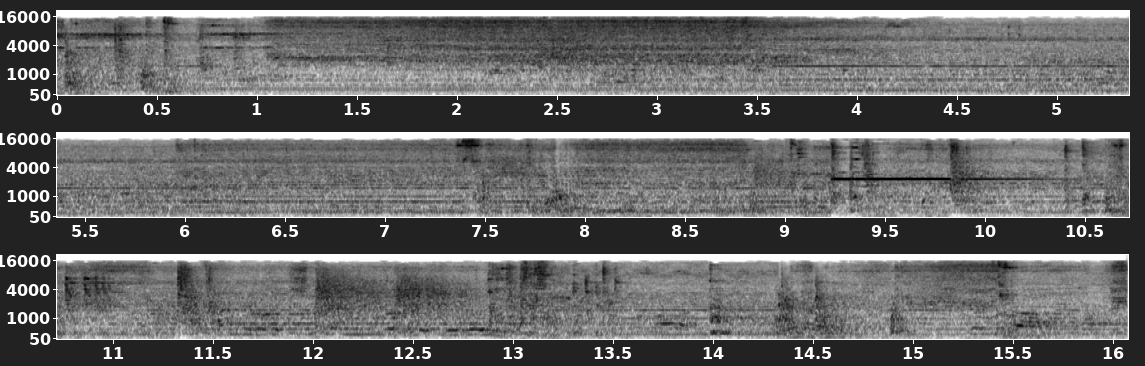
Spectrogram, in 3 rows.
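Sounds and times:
machine humming: 0:00.0 - 0:16.0
short high beep: 0:09.2 - 0:10.5.

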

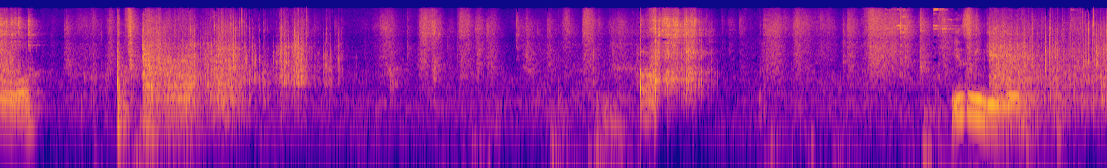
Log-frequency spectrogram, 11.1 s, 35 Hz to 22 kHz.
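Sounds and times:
dry kibble rattling in a scoop: 0:01.4 - 0:03.5, 0:06.4 - 0:07.2, 0:09.5 - 0:11.0
scoop clattering: 0:01.5 - 0:03.5, 0:06.4 - 0:07.2, 0:09.9 - 0:11.0.

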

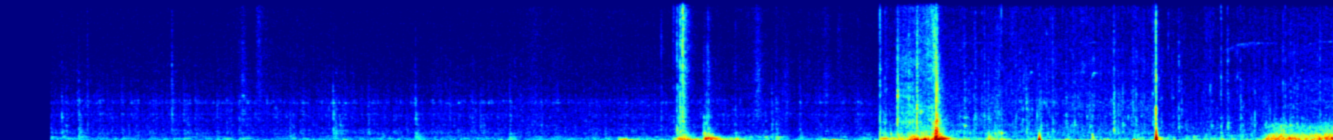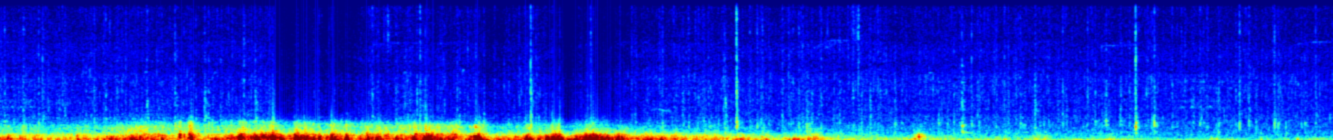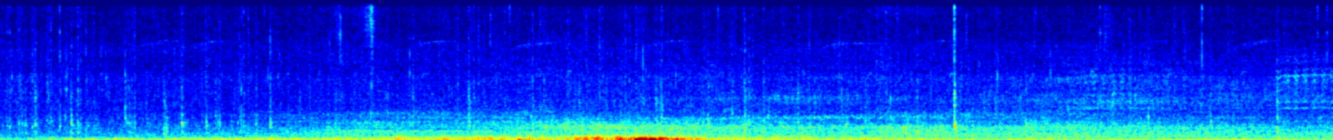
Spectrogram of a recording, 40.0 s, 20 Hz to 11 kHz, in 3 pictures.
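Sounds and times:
rain falling: 0:00.5 - 0:39.9
thunder rumbling: 0:12.2 - 0:39.6.

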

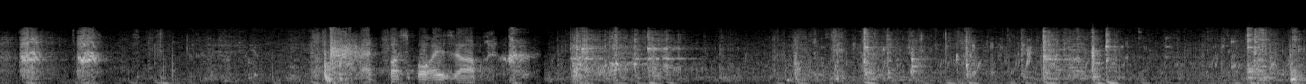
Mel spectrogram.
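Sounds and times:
pots and dishes clattering: 0:03.1 - 0:03.8, 0:05.1 - 0:13.0.

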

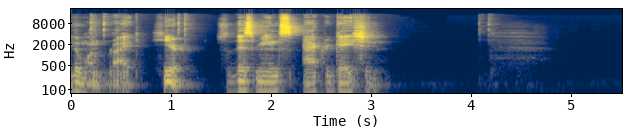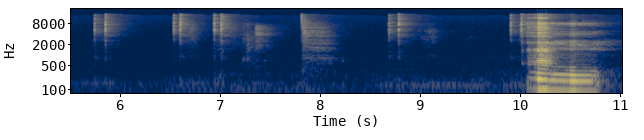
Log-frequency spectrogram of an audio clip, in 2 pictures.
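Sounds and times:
faint computer mouse clicks: 0:05.7 - 0:07.5, 0:08.7 - 0:09.0.

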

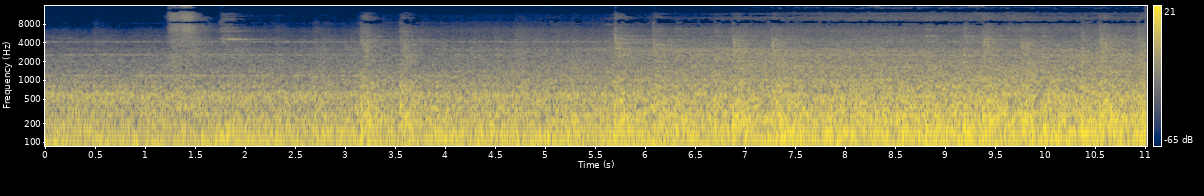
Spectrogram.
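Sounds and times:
diesel trains rumbling: 0:00.0 - 0:11.0
short high hisses: 0:01.2 - 0:02.0.

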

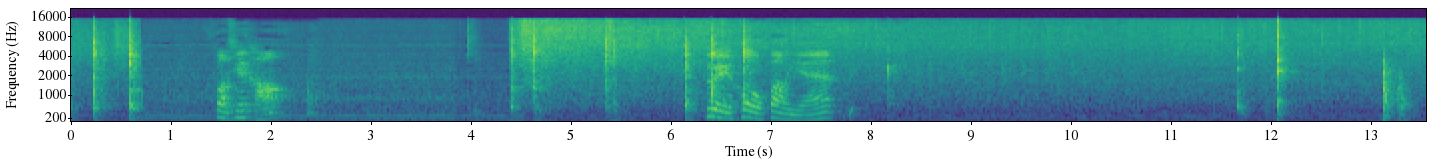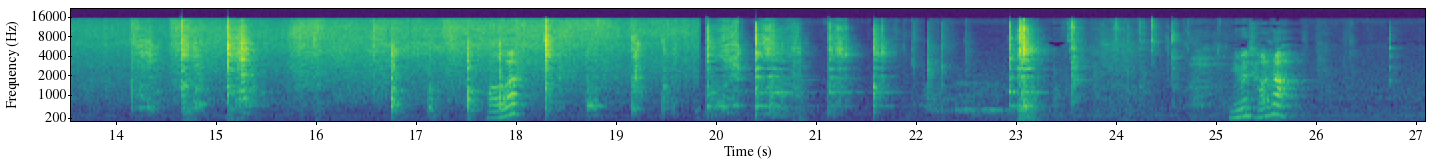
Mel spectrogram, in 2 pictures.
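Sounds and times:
food sizzling in a wok: 0:00.0 - 0:00.8, 0:04.4 - 0:21.8
spatula scraping a wok: 0:04.4 - 0:07.0, 0:14.1 - 0:21.8.

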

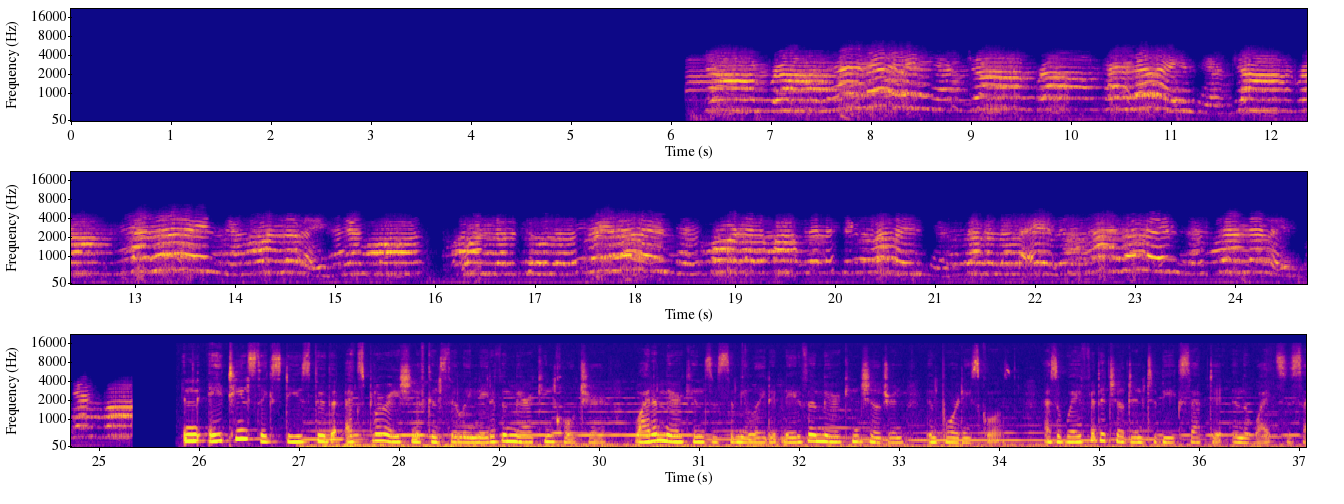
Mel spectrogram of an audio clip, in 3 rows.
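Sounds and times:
low hum: 0:26.8 - 0:37.0.

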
